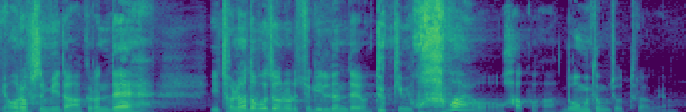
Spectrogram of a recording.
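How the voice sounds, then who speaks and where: A man preaches a sermon and chats directly with his congregation. His voice sits fairly high. A long reverb from the church sanctuary trails each phrase. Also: animated, moderate pace, a faint crowd. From Busan, South Korea. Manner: chatty, speaks directly to the congregation. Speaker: associate pastor. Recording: long reverb of a large hall.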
